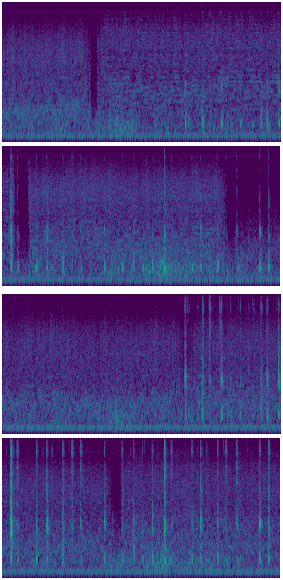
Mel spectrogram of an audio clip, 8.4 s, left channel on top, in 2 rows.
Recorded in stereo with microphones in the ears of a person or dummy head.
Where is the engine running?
65° right (ahead or behind).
